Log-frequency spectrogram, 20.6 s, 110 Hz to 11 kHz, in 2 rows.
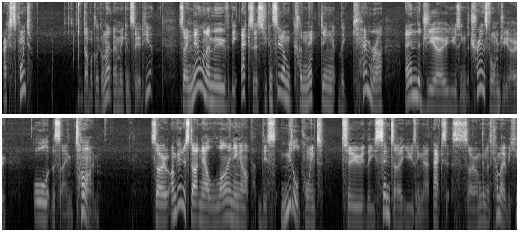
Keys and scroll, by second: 12.3 super+z.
